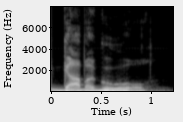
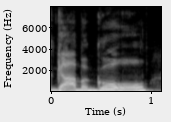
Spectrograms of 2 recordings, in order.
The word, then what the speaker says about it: gabagool: included Coca-Cola and Virginia said oh that's a Gaba ghoul well I was like well it's spelled uh odd way the email from Jeremy says that Virginia is wrong capicola also known as Gaba ghoul so that is true but they are spelled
